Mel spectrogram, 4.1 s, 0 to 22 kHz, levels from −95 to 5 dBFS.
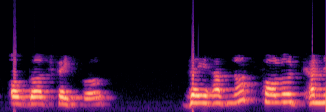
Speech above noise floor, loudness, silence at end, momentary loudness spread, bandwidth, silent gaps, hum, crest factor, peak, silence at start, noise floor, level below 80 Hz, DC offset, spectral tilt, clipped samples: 62 dB; -14 LUFS; 0 s; 11 LU; 5 kHz; none; none; 14 dB; 0 dBFS; 0.15 s; -76 dBFS; -60 dBFS; under 0.1%; -8 dB/octave; 0.2%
